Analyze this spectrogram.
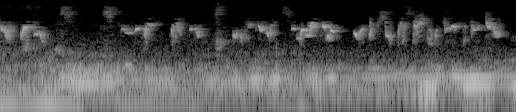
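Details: Continuous bubbly warbling of a yellow-vented bulbul in 'gacor' voice, a fast 'ropelan' style stream of short whistled and chattered notes, with a noticeable low rumbling background throughout.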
